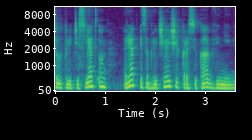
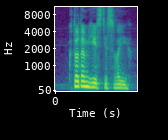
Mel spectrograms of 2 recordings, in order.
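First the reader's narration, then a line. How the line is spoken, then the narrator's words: Muttered with head down. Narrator (Russian): не поднимая головы, пробурчал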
